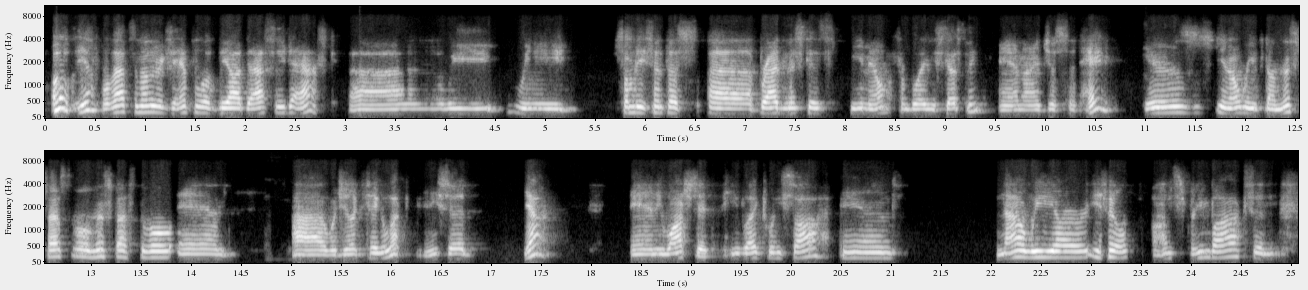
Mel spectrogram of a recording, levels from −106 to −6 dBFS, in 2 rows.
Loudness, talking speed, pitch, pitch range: -20 LUFS, 170 wpm, 165 Hz, 140-200 Hz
